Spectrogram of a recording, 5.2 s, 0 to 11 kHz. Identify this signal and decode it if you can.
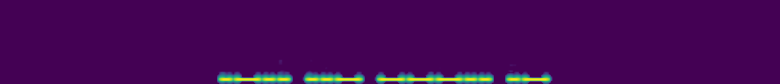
Morse code, heard as a keyed tone, about 25 wpm, 700 Hz. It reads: LU8A
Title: DXCC-100 Call Signs - 4 Characters - Repeated 3x - 25wpm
